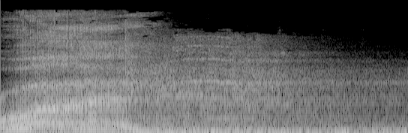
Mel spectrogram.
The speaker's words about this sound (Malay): Ada satu suara yang kuat Yang garau, yang sergah dia ni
